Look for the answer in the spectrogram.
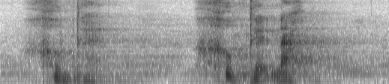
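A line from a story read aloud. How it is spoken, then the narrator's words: Tearful, choked voice. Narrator (Vietnamese): Cô hai hàng nước mắt tuôn rơi, giọng nói nghẹn ngào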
